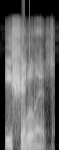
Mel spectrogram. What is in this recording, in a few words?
"etiolate", American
